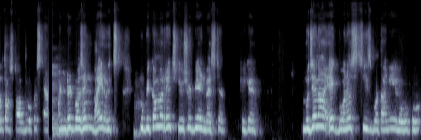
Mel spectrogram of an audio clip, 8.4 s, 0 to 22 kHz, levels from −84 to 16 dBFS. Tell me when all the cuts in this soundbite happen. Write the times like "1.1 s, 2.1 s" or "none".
1.0 s, 5.3 s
